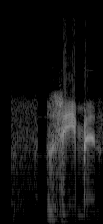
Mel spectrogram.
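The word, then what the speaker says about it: Zeman: Zemen. Okay. And can you say the first letter? I may be pronouncing that wrong.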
